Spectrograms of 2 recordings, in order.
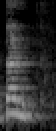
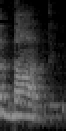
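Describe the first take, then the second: First: दंत with a firm, pressed न before त; anusvara said with force. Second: दांत with a light nasal vowel and no pressed न; soft nasalised vowel. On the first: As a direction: press hard on the nasal in दंत. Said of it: "इसे बोलने में हमें काफी pressure देना पड़ा है". (दंत को ज़ोर देकर, अनुस्वार के साथ) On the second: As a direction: breathe दांत gently through nose and mouth. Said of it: "इसे बोलने में हमें ज्यादा प्रेशर नहीं देना पड़ा". (दांत को हल्के से, नाक और मुंह से) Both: Shown as a demonstration.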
